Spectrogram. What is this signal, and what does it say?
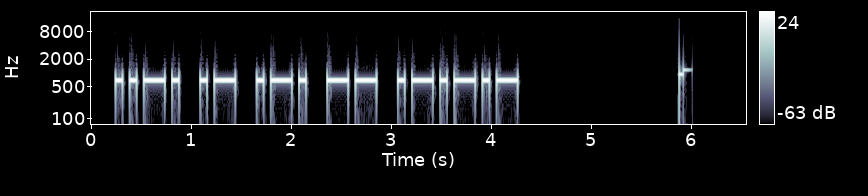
Morse code, heard as a keyed tone, about 17 wpm, 700 Hz. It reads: FARM.
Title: Sentences from Top 1000 Words - Review Part 6 - 17wpm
